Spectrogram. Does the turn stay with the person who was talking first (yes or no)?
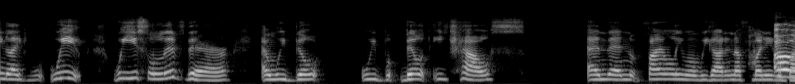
no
